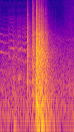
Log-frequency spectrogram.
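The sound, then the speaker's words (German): A rocket door opens in a planetarium setting with one brief thunk and a short, breathy sliding whoosh, moderately loud, then quickly fading to quiet. “Kommt, ich will zur Rakete. Wo ist denn hier die Tür?”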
